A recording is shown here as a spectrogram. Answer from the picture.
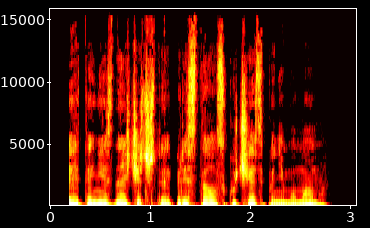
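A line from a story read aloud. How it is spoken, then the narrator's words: Quiet. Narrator (Russian): тихо произнесла она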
